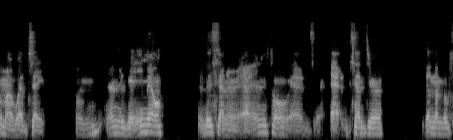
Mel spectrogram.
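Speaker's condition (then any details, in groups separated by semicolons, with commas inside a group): Cerebral palsy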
